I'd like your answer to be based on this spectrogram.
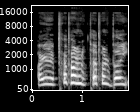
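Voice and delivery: very high, hopeless Scottish accent; attempted Scottish accent. Shown as a demonstration. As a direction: squeak out a bad Scottish accent. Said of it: "Oh, I can't do it".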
